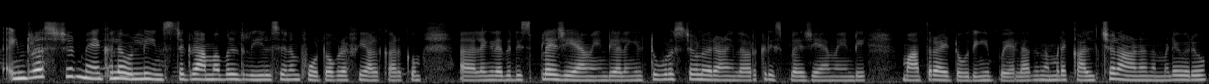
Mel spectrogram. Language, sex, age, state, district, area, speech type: Malayalam, female, 18-30, Kerala, Alappuzha, rural, spontaneous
